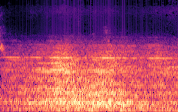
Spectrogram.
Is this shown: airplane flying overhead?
yes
